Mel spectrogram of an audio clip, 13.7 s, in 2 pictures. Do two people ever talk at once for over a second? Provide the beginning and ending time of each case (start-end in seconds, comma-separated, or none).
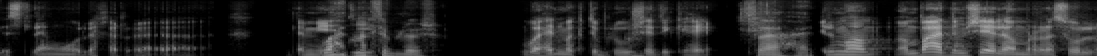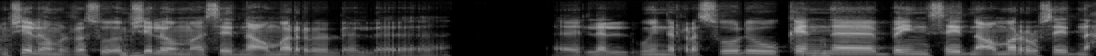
none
